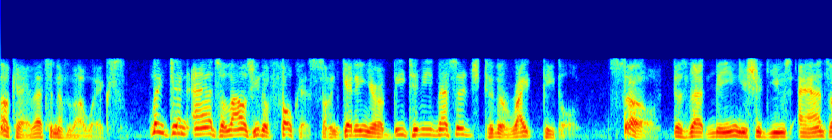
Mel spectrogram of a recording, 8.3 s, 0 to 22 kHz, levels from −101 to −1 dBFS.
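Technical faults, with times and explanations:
Throughout, AMR narrowband mobile codec: the speech is confined to a phone-like band with nothing above 3.8 kHz, and it carries a plainly audible buzzy, synthetic edge, which fits a low AMR-NB mode near 8 kbps. The codec rebuilds the voice from a vocal-tract model excited by a few pulses per short subframe, so detail is replaced by that pulse-driven buzz. A simple low-pass filter would dull the highs without adding this artificial, vocoder-like texture.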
